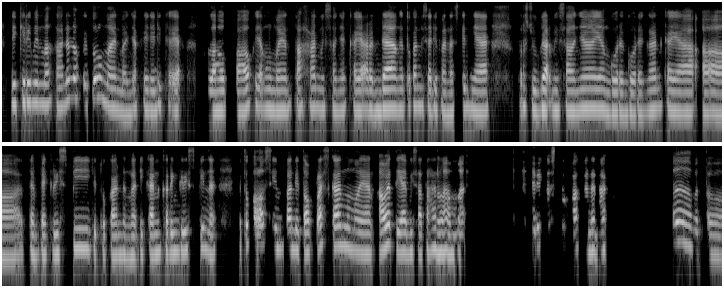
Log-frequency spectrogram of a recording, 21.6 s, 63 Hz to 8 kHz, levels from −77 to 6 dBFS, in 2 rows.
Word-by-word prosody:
Dikirimin 245 +1 +1
makanan 230 +2 -2
waktu 285 +1 -5
itu 265 - -12
lumayan 210 -9 +1
banyak 170 +2 -4
ya, 190 - -2
jadi 190 +5 -3
kayak, - - 0 0.4
lauk 185 0 +3
pauk 185 +4 +2
yang 210 - -1
lumayan 190 +1 -1
tahan, 205 +1 -1
misalnya 190 -1 -6
kayak 185 - +2
rendang 195 +2 +6
itu 195 0 -5
kan 215 - +1
bisa 195 -2 0
dipanasin 180 +2 -5
ya, 180 - +3 0.5
terus 215 -3 -7
juga 190 +1 +4 0.2
misalnya 185 0 -1 0.2
yang 195 -1 0
goreng-gorengan 175 +1 -1
kayak, 180 -2 +1 0.3
eee, 170 0 +1
tempe 185 0 -1
krispi 190 +4 -4 0.3
gitu 190 - -7
kan 180 - +4
dengan 180 0 -1
ikan 185 0 +3
kering 195 +1 +1
krispi. 210 +3 -3
Nah, - - +2 0.4
itu - - -1
kalau - - +5
simpan 230 -2 +1
di - - -1
toples 200 +4 +4
kan 245 +1 +9
lumayan 205 -4 +1
awet 230 +6 +8
ya, 200 - +6
bisa 190 -2 -1
tahan 225 +1 -1
lama. 185 -2 +1 1.0
Jadi 480 - -3
itu - - -12
stok 410 - -15
makanan 205 -2 -3
aku 220 - -4 1.0
eh, 285 -1 +5 0.2
betul. 185 -4 -5
195 Hz, 160 wpm, -22 LUFS, 185-215 Hz, 1.0 s, kan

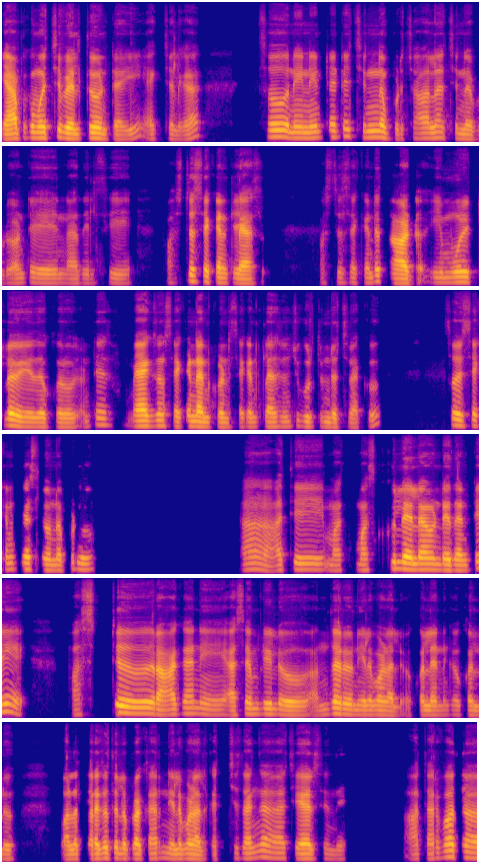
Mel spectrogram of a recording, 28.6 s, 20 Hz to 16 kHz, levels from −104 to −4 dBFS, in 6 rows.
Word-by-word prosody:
జ్ఞాపకమొచ్చి 140 +4 +4
వెళ్తూ 125 +2 +2
ఉంటాయి 115 -1 -6 0.2
యాక్చువల్‌గా. - - -8 0.7
సో, 170 - -4 0.2
నేనేంటంటే 150 +5 -2
చిన్నప్పుడు, 155 -6 -1
చాలా 135 +2 -2
చిన్నప్పుడు 115 -3 -6
అంటే, 120 +1 -11 0.3
నా 110 - -8
దెలిసి 110 +1 -15 0.5
first 160 - -4
second 125 -1 +2
class, 110 -1 +3 0.6
first, 130 - -19
second, 125 +4 -5
థాడ్. 115 -1 +6 0.2
ఈ - - -9
మూడిట్లో 135 +2 +3 0.2
ఏదొకో 115 -1 -2 0.2
అంటే, 150 +7 -11 0.4
మాక్సిమం 140 +1 +6
సెకండ్ 130 +1 +4
అనుకోండి. 120 -1 -4
సెకండ్ 120 0 -5
క్లాస్ 120 +1 -2
నుంచి 130 +1 -17
గుర్తుండచ్చు 120 -2 -7
నాకు. - - -13 0.7
సో, - - -26
ఈ - - -10
సెకండ్ 155 +2 -6
క్లాస్‌లో 155 -3 0
ఉన్నప్పుడు 150 +4 -5 1.6
ఆ! - - -4 0.3
ఐతే 145 +3 -5 0.3
మాక్ 135 0 -8
మా 140 - -1
స్కూల్‌లో 170 -1 +4
ఎలా 150 0 +6
ఉండేదంటే, 140 +4 +1 0.7
ఫస్టు 180 - 0 0.4
రాగానే 135 +3 +1 0.3
అసెంబ్లీలో 135 +1 -2 0.3
అందరూ 135 +4 +2
నిలబడాలి. 120 -2 -2
ఒకళ్ళెనక 120 0 -5
ఒకళ్ళు, 115 0 -6 0.5
వాళ్ళ 115 +1 0
తరగతుల 130 0 +1
ప్రకారం 130 +2 +1
నిలబడాలి. 120 -2 +1
ఖచ్చితంగా 130 +7 -4 0.2
చేయాల్సిందే. 125 -2 0 0.7
ఆ - - -5
తర్వాత, 155 +7 +1
130 Hz, 120 wpm, -25 LUFS, 120-145 Hz, 1.6 s, థాడ్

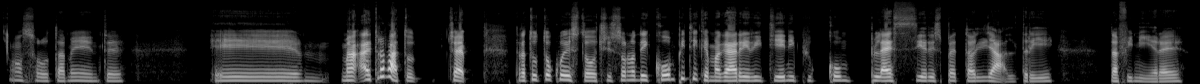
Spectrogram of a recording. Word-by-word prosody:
Assolutamente. 160 -2 -8 0.8
Ehm, 175 -2 -4
ma 190 +1 +6
hai 225 - +7
trovato, 170 - +4 0.2
cioè, - - +4 0.4
tra 180 - -1
tutto 220 +3 -1
questo 200 -6 +1
ci 185 - -8
sono 200 +4 -2
dei 205 -1 +1
compiti 235 +4 0
che 200 -5 -1
magari 175 0 +6
ritieni 180 +1 -2
più 180 - -16
complessi 180 -1 +1
rispetto 170 0 -5
agli 165 +1 -3
altri, 150 +3 -2 0.5
da 150 - +1
finire? 145 -1 -5
175 Hz, 115 wpm, -22 LUFS, 160-185 Hz, 0.8 s, hai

